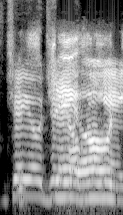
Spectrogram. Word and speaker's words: jojoba: If you can't use coconut oil, another oil I like to use is jojoba, which is jojoba. It's Jojoba. Jojoba. It's pronounced jojoba.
